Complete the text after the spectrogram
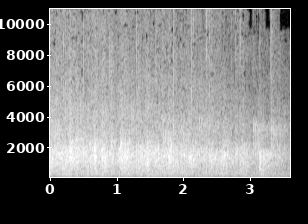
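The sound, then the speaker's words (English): An audience breaks into sustained applause, a dense steady wash of many hands clapping at an even loudness for several seconds, with no voices standing out above it. “If you receive that, give the Lord a good round of applause.”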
